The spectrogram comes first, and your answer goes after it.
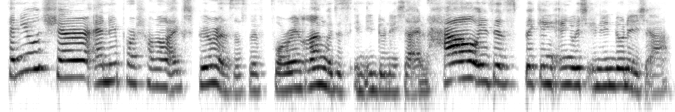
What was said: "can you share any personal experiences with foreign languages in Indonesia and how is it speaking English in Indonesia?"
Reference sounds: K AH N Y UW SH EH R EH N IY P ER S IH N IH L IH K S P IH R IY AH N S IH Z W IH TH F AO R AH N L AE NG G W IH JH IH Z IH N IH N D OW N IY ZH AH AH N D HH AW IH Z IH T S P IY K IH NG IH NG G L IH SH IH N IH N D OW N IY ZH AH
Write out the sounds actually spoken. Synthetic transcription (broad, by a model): K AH N Y UW SH EH R EH N IY P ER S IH N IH L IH K S P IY R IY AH N S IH S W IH F AO R AH N L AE NG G W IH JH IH S IH N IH N D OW N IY SH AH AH N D HH AW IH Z IH T S P IY K IH NG IH NG G L IH SH IH N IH N D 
